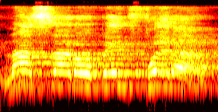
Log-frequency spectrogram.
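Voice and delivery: loud, high, drawn-out shout; commanding shout. Retold or imitated. Jesus at the tomb calling Lázaro out, booming acted shout. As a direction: summon the dead at full voice.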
